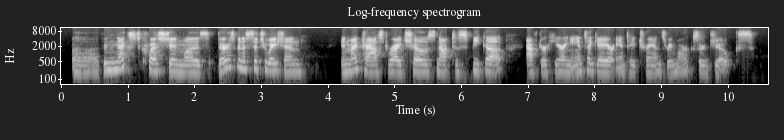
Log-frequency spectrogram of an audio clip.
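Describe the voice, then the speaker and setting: An ordinary speaking voice from a woman with an American accent, medium pitch, ordinary pitch variation and a fairly slow pace, over a quiet background. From Indiana. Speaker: workshop facilitator. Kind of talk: online workshop discussion. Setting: video call.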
